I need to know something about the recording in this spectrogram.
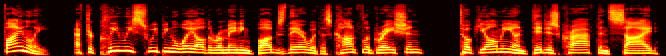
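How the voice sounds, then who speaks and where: A man's voice: fairly high pitch, lively intonation, fairly quick, a bit bright, no echo, studio quality. A man reading scripted novel narration for an audio drama.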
